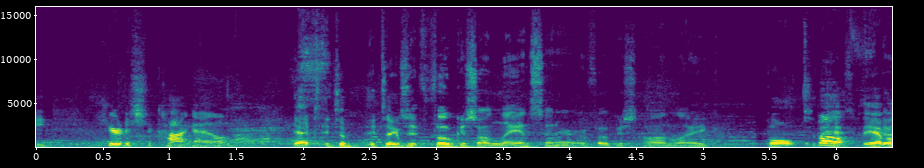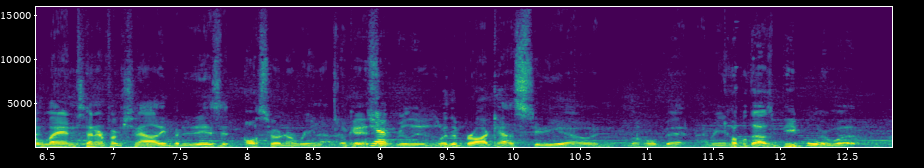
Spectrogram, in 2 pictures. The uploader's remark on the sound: Live From EsportsNext. Why having an opportunity to connect in real life in Chicago, was so special.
